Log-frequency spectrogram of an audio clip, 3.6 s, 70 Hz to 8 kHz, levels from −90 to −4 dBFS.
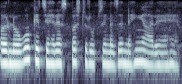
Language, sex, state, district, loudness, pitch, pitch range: Hindi, female, Jharkhand, Deoghar, -16 LUFS, 225 Hz, 215-240 Hz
